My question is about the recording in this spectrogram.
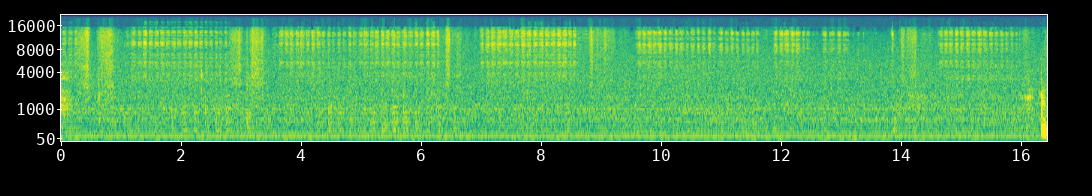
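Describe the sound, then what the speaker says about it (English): Pen drawing on paper, a steady soft scratching and rubbing of the nib that runs continuously, close and quiet, over a constant low hum with no talking. "And because I draw on both sides of the paper"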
